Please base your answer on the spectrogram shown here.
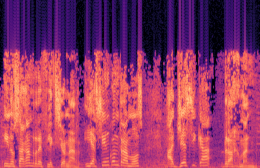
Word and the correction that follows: Reichmann: ¿Lo dije bien? Reichmann. – Reichmann. – Jessica Reichmann. O sea, eso es que es alemán.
